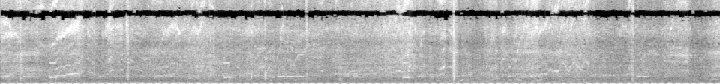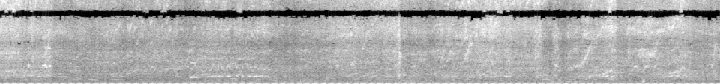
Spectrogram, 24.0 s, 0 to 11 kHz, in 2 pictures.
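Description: Radio-controlled 4WD racing buggies running around a dirt track, their motors giving short rising and falling whines as they accelerate and brake, over a steady low rumble.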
